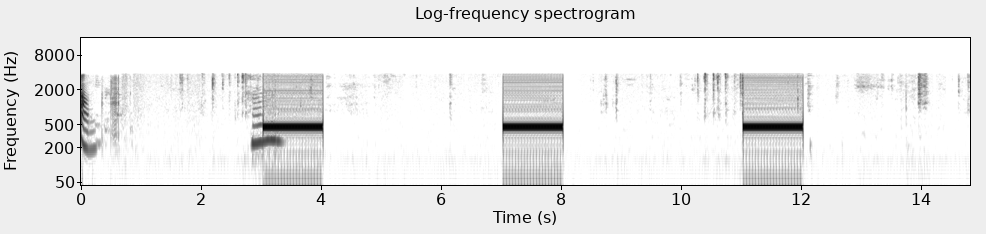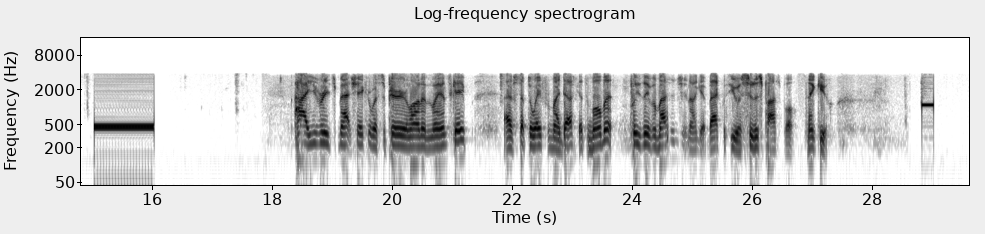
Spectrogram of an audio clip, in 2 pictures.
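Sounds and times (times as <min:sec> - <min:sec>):
speech: 0:00.0 - 0:00.4, 0:02.8 - 0:03.2, 0:18.5 - 0:27.4
telephone ringback tone while a call is transferred: 0:03.0 - 0:04.0, 0:07.0 - 0:08.1, 0:11.0 - 0:12.0, 0:15.0 - 0:16.1, 0:28.8 - 0:29.0.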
